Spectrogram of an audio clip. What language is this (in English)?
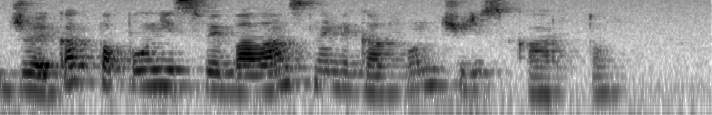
Russian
